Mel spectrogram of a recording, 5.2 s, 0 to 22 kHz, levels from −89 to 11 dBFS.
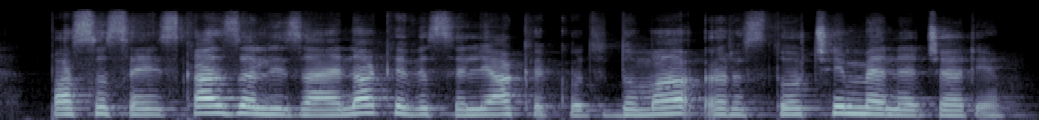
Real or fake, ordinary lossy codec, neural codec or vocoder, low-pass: fake; none; codec, 44.1 kHz, 7.8 kbps, DAC; 14.4 kHz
